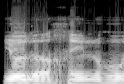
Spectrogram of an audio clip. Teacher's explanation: یدخلہ، دال پر قلقلہ کریں گے، خا کو موٹا کرنا ہے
